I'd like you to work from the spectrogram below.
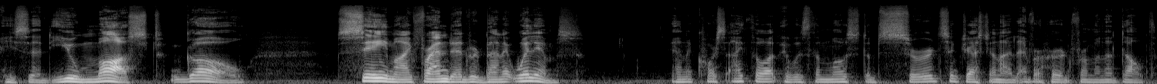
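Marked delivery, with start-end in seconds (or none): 0.5-5.8 put-on very deep voice, louder and slower. Retelling what a Georgetown law professor said to you at dinner, imitating a deep, deep voice. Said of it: "in his Deep, deep voice I can still hear".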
